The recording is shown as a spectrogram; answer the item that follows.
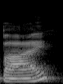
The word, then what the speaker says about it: buy: i all right and in by we have a silent letter so that by looks like guy except for the marking so what silent letter do we have in the middle of buy good silent u go ahead and write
